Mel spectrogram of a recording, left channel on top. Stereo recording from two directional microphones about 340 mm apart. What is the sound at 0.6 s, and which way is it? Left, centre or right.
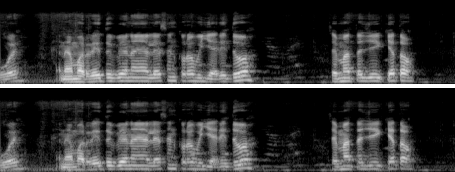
Speech, left.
